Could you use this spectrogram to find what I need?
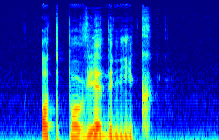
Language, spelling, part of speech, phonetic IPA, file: Polish, odpowiednik, noun, [ˌɔtpɔˈvʲjɛdʲɲik], Pl-odpowiednik.ogg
